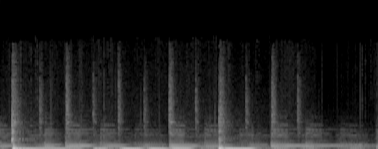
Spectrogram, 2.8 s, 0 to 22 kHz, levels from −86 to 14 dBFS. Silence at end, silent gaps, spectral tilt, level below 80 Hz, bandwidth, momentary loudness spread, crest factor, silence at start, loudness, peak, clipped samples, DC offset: 0 s; none; -7 dB/octave; -22 dBFS; 11 kHz; 16 LU; 18 dB; 0 s; -24 LUFS; -4 dBFS; under 0.1%; under 0.1%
